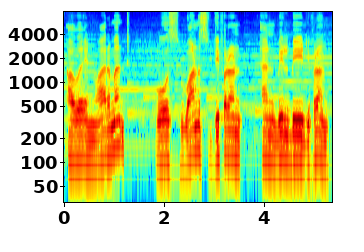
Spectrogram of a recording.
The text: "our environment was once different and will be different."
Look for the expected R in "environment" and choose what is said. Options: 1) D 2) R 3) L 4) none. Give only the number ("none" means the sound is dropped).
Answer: 2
